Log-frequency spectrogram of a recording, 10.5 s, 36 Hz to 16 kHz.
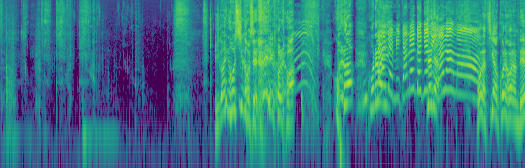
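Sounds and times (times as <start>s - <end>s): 
chewing shaved ice with yellow syrup: 0.0s - 7.0s
crunching shaved ice coated in thick yellow syrup: 0.0s - 7.0s
speech: 4.3s - 6.0s, 6.7s - 8.0s, 8.6s - 8.9s, 9.5s - 10.5s
laughter: 4.5s - 10.5s.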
